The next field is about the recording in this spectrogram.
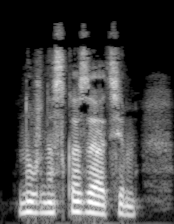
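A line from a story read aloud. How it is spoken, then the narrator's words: Whisper. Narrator (Russian): прошептала Грима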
